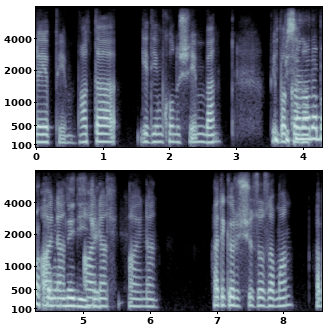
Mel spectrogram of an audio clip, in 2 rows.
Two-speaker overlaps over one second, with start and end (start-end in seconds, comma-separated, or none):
3.6-5.6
